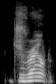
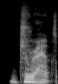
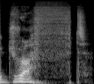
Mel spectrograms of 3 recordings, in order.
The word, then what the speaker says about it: drought: fields we often face droughts many regions face droughts that's a very common collocation so just note the pronunciation this o u g h letter combination in English does have a variety of pronunciations if there was no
